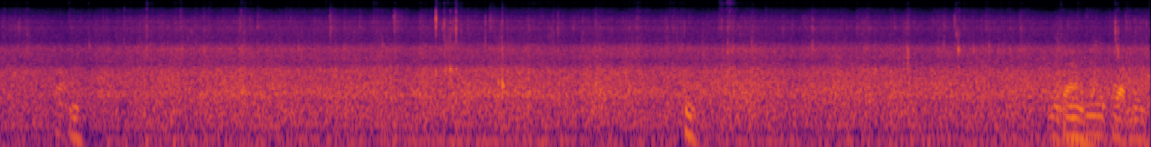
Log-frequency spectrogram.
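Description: Heavy rain pours down in a steady, dense hiss with no break, with faint voices and a few small knocks under the downpour.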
